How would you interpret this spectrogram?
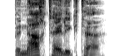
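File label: "benachteiligter", German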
